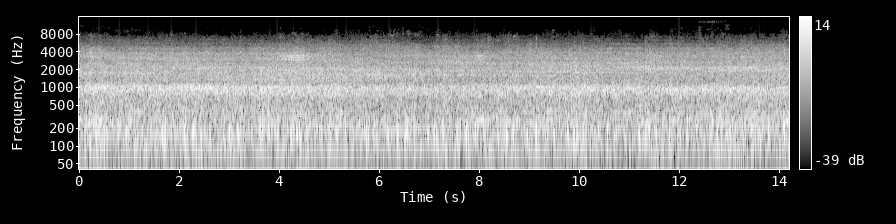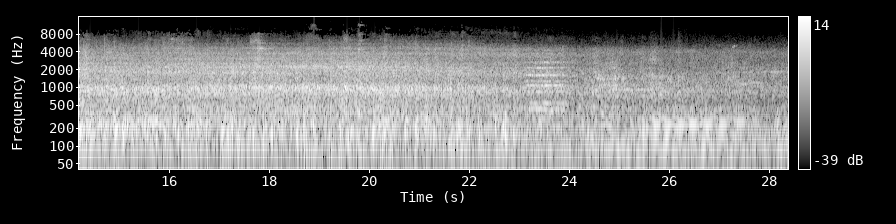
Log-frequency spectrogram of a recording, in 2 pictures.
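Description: An electric multiple-unit (MEMU) passenger train running past, with a steady loud rumble and wheels clattering over the rail joints. Near the end a pitched tone sounds over the rumble, which may be the train's horn.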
